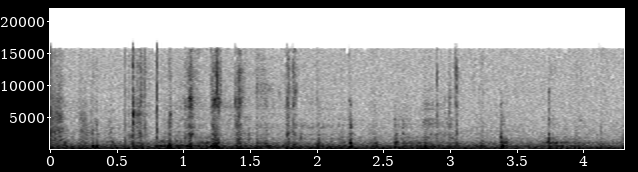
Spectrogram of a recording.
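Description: Close-miked chewing of a mouthful of mutton biryani, meat and rice, with scattered wet clicks and smacks of the mouth over a faint steady low hum.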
